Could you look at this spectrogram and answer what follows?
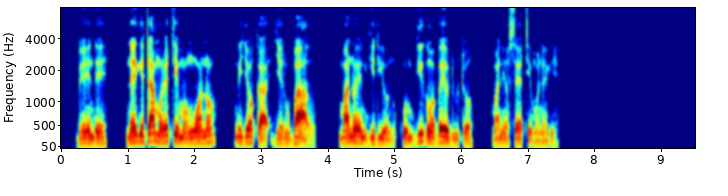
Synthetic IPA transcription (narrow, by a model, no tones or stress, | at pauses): bende | nɛɡɪtamɔɾɛtɪmɔŋwɔnɔ | nɪd͡ʒɔka̰d͡ʒeɾubal | manɔenɡidionkwomɡiɡomabɛjoduto | mʔanɪɔsɛtɪmɔnɛɡɪ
